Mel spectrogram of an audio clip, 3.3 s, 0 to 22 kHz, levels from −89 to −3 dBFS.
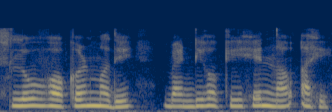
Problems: none marked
